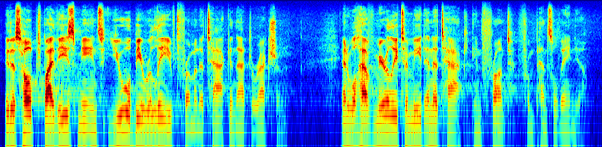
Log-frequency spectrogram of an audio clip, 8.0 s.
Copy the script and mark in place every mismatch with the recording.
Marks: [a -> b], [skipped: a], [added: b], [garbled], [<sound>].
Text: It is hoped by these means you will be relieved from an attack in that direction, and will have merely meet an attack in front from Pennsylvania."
It is hoped by these means you will be relieved from an attack in that direction, and will have merely [added: to] meet an attack in front from Pennsylvania."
